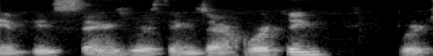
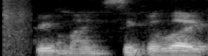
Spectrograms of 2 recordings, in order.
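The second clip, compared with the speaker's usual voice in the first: ordinary talk, nothing marked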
